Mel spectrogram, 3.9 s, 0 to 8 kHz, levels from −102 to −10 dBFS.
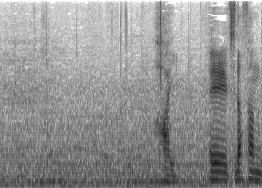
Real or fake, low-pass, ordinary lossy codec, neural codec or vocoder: real; none; none; none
